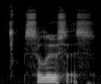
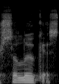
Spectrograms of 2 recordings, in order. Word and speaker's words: Seleucus: north refers to um celesus or seleucus depending on how you pronounce it and then we go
